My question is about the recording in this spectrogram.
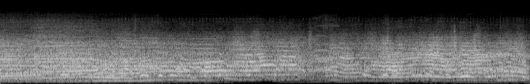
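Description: Rallycross race car engines at full throttle, the engine notes rising and falling as the cars accelerate, lift and change gear.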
